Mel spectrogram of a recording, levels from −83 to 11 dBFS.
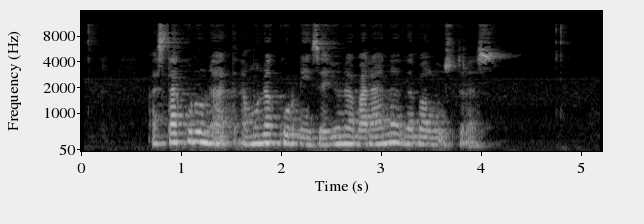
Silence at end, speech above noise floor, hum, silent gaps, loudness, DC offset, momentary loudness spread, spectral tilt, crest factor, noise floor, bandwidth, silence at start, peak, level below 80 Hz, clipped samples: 1.05 s; 42 dB; none; none; -20 LUFS; under 0.1%; 10 LU; -5 dB/octave; 18 dB; -61 dBFS; 11.5 kHz; 0.7 s; -4 dBFS; -60 dBFS; under 0.1%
